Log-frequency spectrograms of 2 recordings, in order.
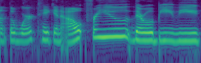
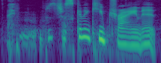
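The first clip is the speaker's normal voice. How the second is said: whispered aside; whispering; 10 dB quieter than usual. Real, not acted. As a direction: whisper it under your breath. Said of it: "whispered aside".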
